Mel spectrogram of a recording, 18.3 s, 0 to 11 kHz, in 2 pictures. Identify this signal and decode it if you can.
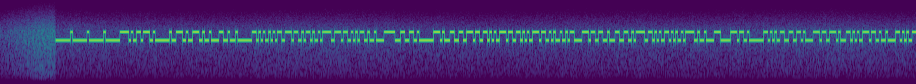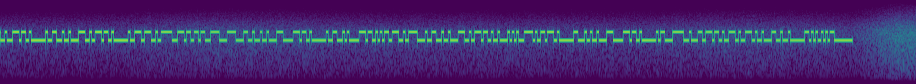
RTTY (45.45 baud, 850 Hz shift), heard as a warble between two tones, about 2550 Hz centre. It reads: AA0RS DE S58HI R R FB PIERRE. RIG HR 40 W, ANT LOOP. WX SNOW, 6 C. BTU AA0RS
